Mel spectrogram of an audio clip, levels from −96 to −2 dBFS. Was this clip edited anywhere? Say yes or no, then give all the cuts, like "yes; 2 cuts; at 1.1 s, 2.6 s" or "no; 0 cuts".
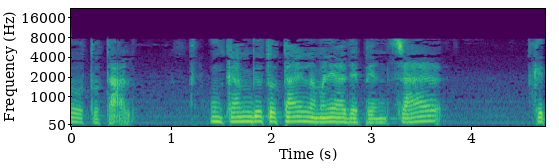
yes; 1 cut; at 1.3 s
